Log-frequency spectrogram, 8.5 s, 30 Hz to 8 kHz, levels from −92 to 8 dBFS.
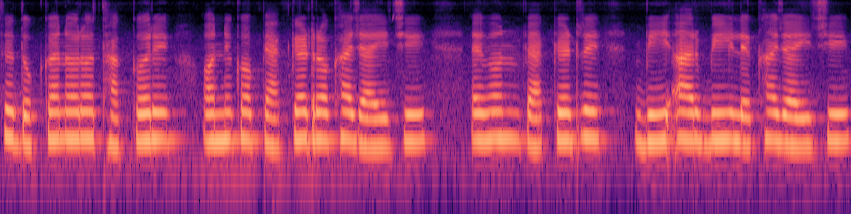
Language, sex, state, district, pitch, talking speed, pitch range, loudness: Odia, female, Odisha, Nuapada, 210 Hz, 85 wpm, 200-215 Hz, -14 LUFS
